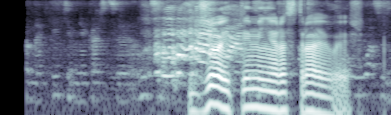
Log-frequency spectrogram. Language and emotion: Russian, neutral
